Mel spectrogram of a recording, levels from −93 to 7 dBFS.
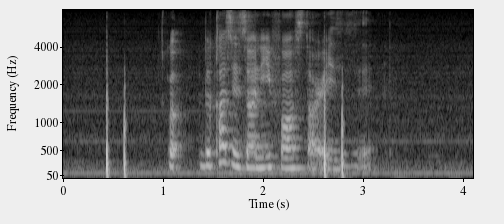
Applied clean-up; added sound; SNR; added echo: none; Knock / Wood; -3 dB; none.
